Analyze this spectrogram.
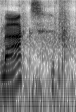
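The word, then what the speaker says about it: Maks: His name is Max, and it's spelled M-A-K-S.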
